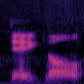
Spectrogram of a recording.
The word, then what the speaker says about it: Daigneault: Second, Mark Daigneault, I think is how you say his last name. That's how you say it, yeah.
